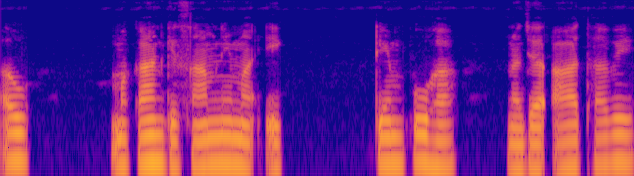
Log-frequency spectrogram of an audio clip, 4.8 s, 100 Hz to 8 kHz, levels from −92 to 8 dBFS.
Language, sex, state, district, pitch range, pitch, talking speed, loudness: Chhattisgarhi, male, Chhattisgarh, Raigarh, 115-135 Hz, 125 Hz, 140 wpm, -19 LUFS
